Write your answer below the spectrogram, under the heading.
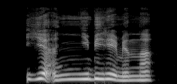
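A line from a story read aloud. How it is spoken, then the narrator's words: Stammering. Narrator (Russian): заикается Кара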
